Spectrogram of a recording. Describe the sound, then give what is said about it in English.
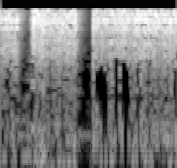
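Rapid ratcheting clicks of a wrench backing out a long screw to hang a sign, loud and dense, running in three bursts broken by two short pauses. “Oh, that was a long screw there.”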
